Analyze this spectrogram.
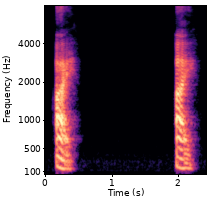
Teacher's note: in an unstressed syllable, the AI vowel is pronounced at a lower pitch with a flatter shape, and it is quicker. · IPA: /aɪ/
